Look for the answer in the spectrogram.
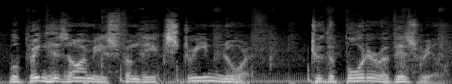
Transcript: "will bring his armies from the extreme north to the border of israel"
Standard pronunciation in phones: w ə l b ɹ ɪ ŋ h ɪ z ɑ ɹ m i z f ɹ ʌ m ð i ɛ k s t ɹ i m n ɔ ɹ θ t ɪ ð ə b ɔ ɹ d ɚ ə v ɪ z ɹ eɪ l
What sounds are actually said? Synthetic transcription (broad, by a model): w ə l b ɹ ɪ ŋ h ɪ z ɑ ɹ m i z f ɹ ʌ m ð i ɛ k s t ɹ i m n ɔ ɹ θ t ɪ ð ə b ɔ ɹ d ɚ ə v ɪ z ɹ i l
